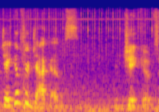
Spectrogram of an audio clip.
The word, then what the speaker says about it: Jacobs: Is that pronounced Jacobs or Jacobs?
